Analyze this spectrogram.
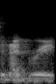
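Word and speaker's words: Enagbare: Damn Anagbury? it. There you go. Something like that. No. Inigbare. I think it's Inigbare. No, it's Anagbury. He mentioned it prior to the season.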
